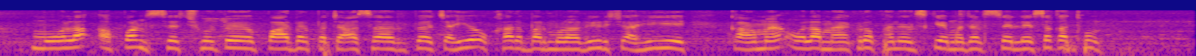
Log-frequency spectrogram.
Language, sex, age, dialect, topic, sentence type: Chhattisgarhi, male, 25-30, Central, banking, question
